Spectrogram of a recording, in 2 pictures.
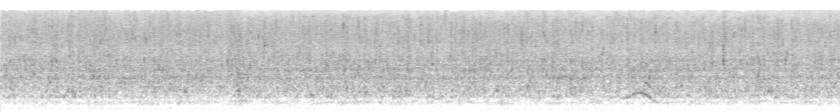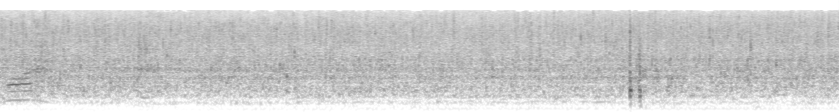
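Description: Hands splash and scoop in shallow water.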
